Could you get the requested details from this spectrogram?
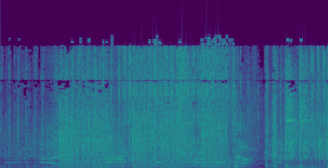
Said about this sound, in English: Rapid fire! Frankie, Peter, and the rest of their squad are pinned down by enemy fire.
